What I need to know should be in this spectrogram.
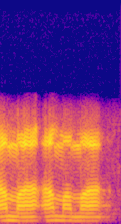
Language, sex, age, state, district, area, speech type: Tamil, male, 60+, Tamil Nadu, Cuddalore, urban, conversation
